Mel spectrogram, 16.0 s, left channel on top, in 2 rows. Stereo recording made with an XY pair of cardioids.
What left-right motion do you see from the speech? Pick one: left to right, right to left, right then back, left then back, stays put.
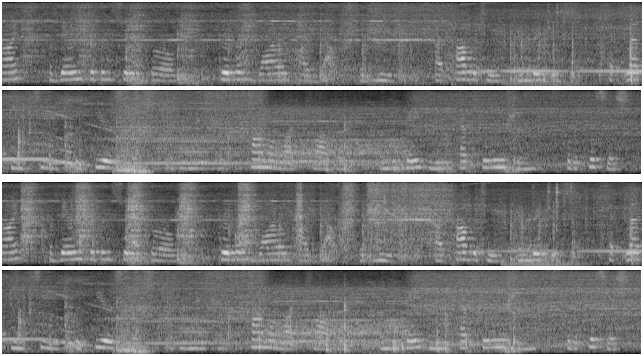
stays put.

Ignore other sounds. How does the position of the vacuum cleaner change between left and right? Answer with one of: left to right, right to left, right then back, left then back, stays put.
left to right.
